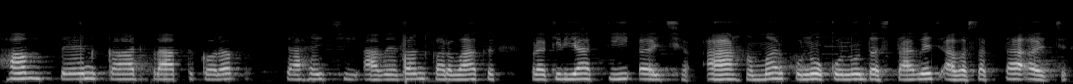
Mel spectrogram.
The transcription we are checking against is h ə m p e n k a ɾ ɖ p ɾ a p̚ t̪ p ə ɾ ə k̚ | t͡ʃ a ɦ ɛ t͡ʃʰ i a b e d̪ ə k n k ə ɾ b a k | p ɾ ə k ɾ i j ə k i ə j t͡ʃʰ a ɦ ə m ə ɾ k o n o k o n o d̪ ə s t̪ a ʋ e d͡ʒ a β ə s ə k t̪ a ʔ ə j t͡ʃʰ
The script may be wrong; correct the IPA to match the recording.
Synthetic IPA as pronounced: h ə m p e n k a ɾ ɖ p ɾ a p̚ t̪ k ə ɾ ə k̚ | t͡ʃ a ɦ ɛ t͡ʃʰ i a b e d̪ ə n k ə ɾ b a k | p ɾ ə k ɾ i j a k i ə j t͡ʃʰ a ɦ ə m ə ɾ k o n o k o n o d̪ ə s t̪ a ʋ e d͡ʒ a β ə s ə k t̪ a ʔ ə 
